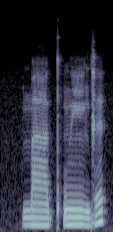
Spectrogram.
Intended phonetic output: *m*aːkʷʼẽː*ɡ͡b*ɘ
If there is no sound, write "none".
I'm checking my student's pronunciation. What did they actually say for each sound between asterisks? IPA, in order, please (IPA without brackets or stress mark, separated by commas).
m, ɡ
